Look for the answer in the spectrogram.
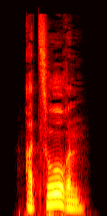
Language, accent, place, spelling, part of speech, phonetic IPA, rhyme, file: German, Germany, Berlin, Azoren, proper noun, [aˈt͡soːʁən], -oːʁən, De-Azoren.ogg
- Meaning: Azores (an archipelago and autonomous region of Portugal)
